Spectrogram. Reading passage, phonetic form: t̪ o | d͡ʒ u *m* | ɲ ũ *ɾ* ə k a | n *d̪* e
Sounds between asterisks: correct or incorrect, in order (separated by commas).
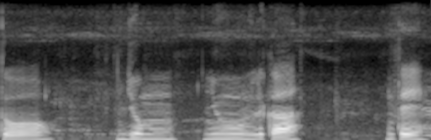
correct, incorrect, incorrect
